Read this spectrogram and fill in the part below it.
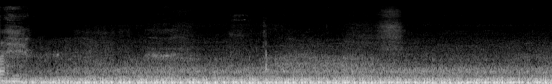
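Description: An all-terrain vehicle engine rumbles steadily up close.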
